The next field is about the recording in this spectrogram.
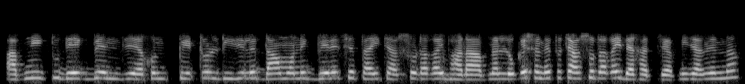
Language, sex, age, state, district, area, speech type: Bengali, female, 18-30, West Bengal, Alipurduar, rural, conversation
